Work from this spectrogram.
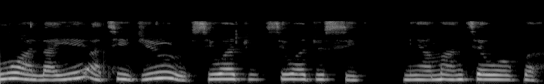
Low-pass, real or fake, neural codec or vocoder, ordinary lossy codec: none; real; none; none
